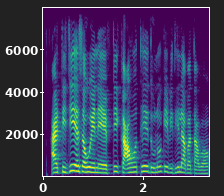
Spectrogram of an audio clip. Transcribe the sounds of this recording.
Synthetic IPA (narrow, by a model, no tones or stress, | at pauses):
aɾʈid͡ʒiesəueneːfʈikaɦot̪ʰed̪unõkeʋid̪ʱilabət̪aʋa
